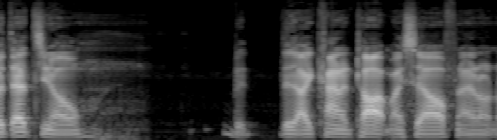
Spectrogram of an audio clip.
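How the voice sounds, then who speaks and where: Bright and sharp in tone, a man with a Midwestern US accent talks at a fairly quick pace in a very clean recording with a silent background and a dry, close sound with no echo. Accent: US Midwest. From Iowa. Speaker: musician and woodworker. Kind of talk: casual chat.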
